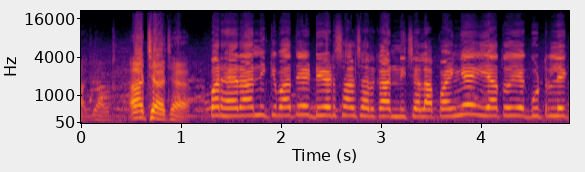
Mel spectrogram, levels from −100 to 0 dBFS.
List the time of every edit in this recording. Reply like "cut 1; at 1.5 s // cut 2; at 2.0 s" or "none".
cut 1; at 1.1 s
